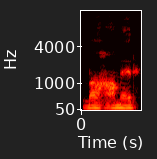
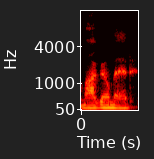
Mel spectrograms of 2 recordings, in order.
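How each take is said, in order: First: The name has an h sound in the middle. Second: The name has a g sound in the middle. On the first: The speaker calls it right. "it's Muhammad, G is H" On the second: The speaker calls it wrong. "It's not Magomed"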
